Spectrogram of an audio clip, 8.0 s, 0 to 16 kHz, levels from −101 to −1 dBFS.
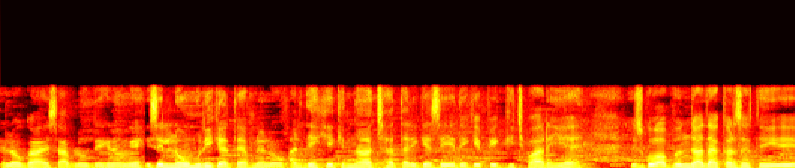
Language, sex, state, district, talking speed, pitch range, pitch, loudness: Hindi, male, Bihar, Saran, 250 wpm, 175-190 Hz, 180 Hz, -15 LUFS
